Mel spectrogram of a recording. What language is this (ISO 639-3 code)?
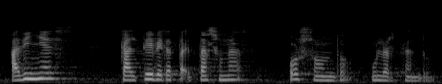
eus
